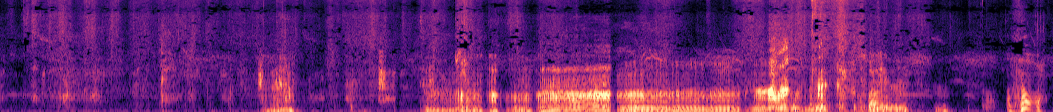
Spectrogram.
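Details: Dogs during mating season, romancing and fighting, in Sindh: low rough growls and a sustained whining, moaning cry rise in the middle, broken by scuffling sounds, with short quiet gaps before and after.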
